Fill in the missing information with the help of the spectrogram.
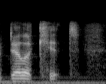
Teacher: the ATE, okay, that's going to be a short I and a T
